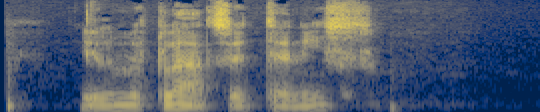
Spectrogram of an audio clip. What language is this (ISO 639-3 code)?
ina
